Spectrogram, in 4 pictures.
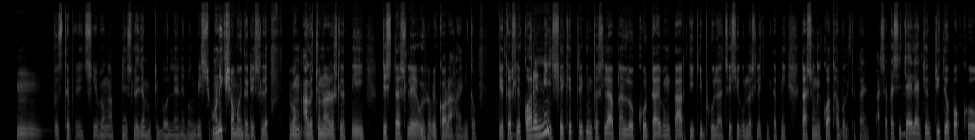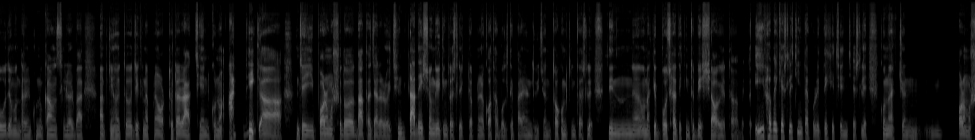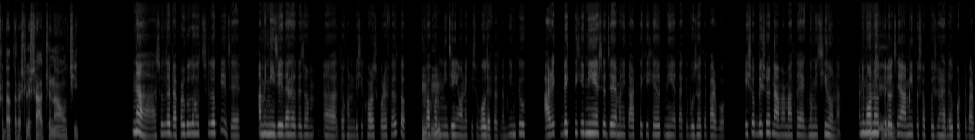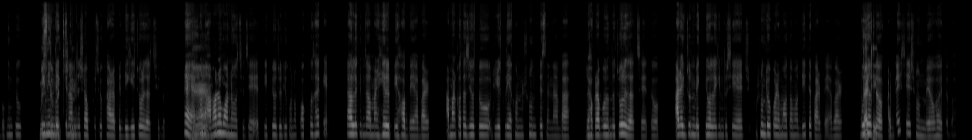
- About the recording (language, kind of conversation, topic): Bengali, advice, সঙ্গীর সঙ্গে টাকা খরচ করা নিয়ে মতবিরোধ হলে কীভাবে সমাধান করবেন?
- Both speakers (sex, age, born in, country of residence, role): female, 20-24, Bangladesh, Bangladesh, user; male, 20-24, Bangladesh, Bangladesh, advisor
- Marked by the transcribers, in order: tapping; unintelligible speech; "সহায়তা" said as "সঅয়তা"; other background noise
